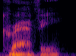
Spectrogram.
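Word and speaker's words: Krafve: under the direction of Richard Craft, pronounced Craffy, the division's assistant general manager.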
